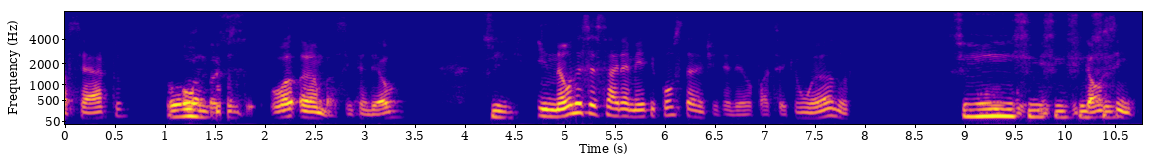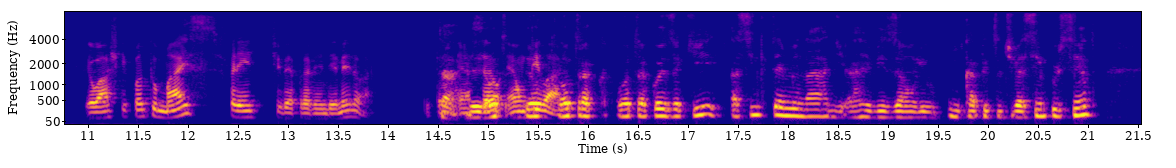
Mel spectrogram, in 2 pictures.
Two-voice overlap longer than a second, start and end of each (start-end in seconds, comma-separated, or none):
9.1-10.7, 14.5-15.9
